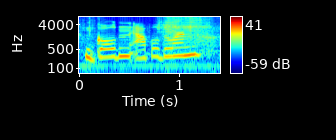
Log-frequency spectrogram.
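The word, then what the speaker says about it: Golden Apeldoorn: And then I got Clouds of Cotton Tulips, really pretty, white and purple, and Golden Appledorn, that's how you say it.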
